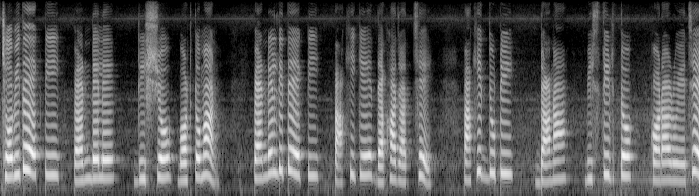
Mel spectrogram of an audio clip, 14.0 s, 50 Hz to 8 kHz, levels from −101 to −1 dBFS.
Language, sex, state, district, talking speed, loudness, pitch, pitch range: Bengali, female, West Bengal, Jhargram, 75 wpm, -17 LUFS, 255 Hz, 225-280 Hz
